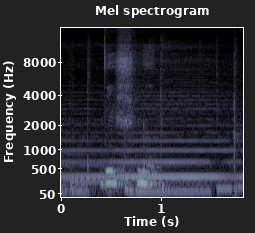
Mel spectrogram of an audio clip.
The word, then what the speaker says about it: விஷ்ணு: அடுத்த நாமம் விஷ்ணு இங்க ஷ எஸ்டபள்ஹச் சவுண்ட்ல சொல்லணும்.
